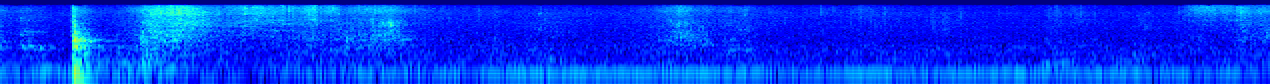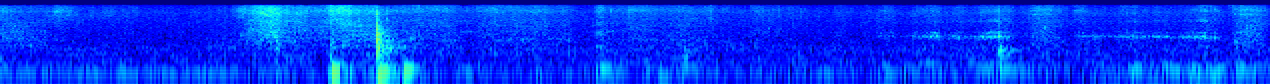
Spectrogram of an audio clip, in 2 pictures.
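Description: A knife shaves and scrapes wood in short strokes.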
